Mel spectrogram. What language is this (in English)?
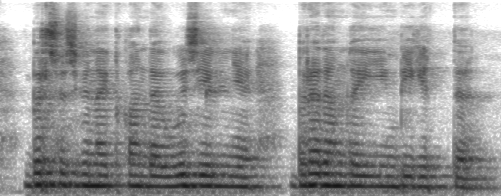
Kazakh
